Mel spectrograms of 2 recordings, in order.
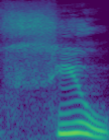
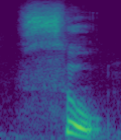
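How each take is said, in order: First: The vowel does not sound like 'so'. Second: The vowel sounds like the word 'so'. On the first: The speaker calls it wrong. "it's not sew" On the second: The speaker calls it right. "it is sew"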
